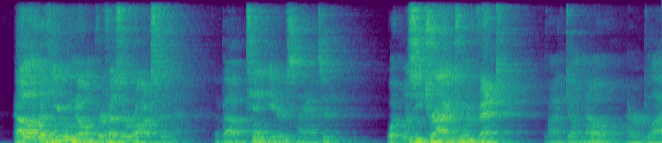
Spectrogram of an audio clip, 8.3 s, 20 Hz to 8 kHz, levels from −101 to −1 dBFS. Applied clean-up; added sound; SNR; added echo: none; none; none; reverberation time 1.1 s.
